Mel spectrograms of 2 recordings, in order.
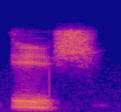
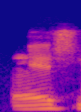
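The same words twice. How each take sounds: First: ऐश as Gulf Arabic for "what", a long "eh" then sh. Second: ऐश with the open Hindi vowel, as in having fun; Hindi-style ऐश. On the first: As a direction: say ऐश as "ehsh", not the Hindi word. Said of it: "लेकिन ये है ऐश". (खाड़ी अरबी वाले ऐश का उच्चारण) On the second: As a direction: say ऐश as the everyday Hindi word for luxury. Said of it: "ऐश नहीं". (हिंदी वाले ऐश का उच्चारण) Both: Shown as a demonstration.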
